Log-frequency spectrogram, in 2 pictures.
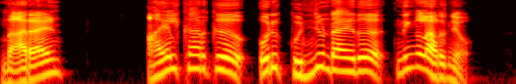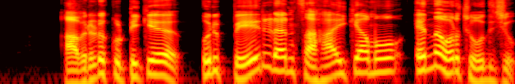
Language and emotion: Malayalam, happy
